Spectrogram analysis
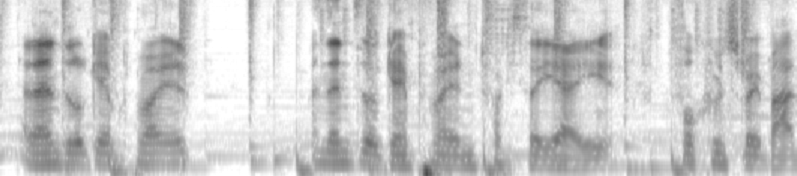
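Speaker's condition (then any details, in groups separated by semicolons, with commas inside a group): No condition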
